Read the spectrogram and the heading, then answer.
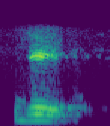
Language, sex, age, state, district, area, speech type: Hindi, male, 18-30, Uttar Pradesh, Azamgarh, rural, conversation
